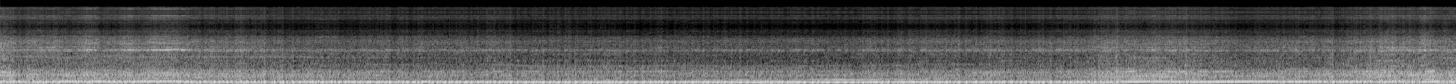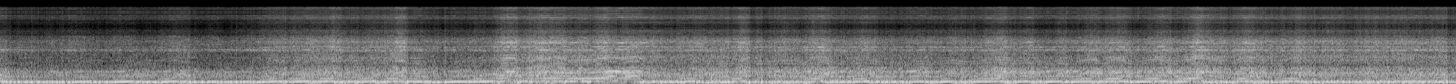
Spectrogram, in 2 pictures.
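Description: Ski-Doo MXZ 380 snowmobile's two-stroke engine running steadily while the sled rides along a trail, its pitch shifting slightly now and then with the throttle.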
